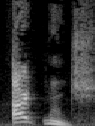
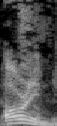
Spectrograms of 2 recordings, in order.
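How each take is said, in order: First: The word is said in a broad Dublin accent. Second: The word is said in a standard accent.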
